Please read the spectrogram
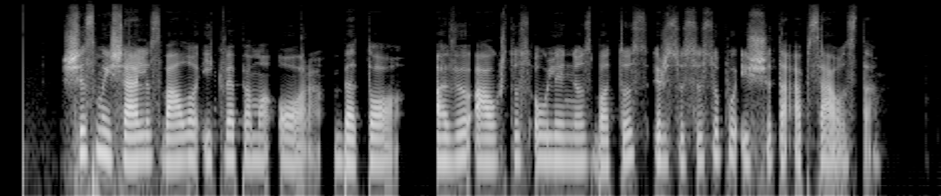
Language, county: Lithuanian, Panevėžys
